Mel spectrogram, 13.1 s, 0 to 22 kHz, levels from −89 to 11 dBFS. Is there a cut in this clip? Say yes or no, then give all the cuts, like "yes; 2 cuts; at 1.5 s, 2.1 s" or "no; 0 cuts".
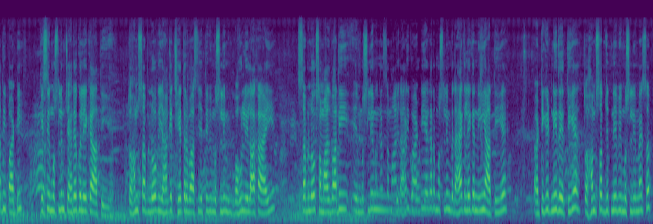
yes; 1 cut; at 8.1 s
